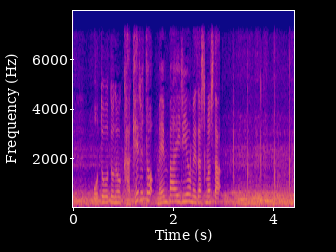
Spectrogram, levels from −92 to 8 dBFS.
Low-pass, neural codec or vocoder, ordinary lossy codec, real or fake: 7.2 kHz; none; none; real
